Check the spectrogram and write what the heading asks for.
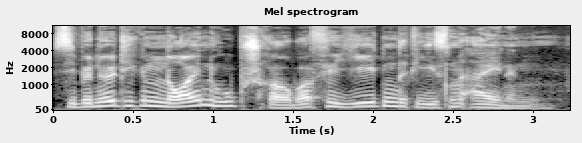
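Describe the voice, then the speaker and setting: Calm tactful queen a man puts on, mellow, in charge. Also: medium pitch, moderate pace, close to an everyday voice. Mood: composed.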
